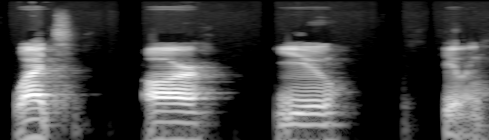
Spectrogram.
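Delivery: each word spaced out, fading to near silence; slow, word by word. Shown as a demonstration.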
